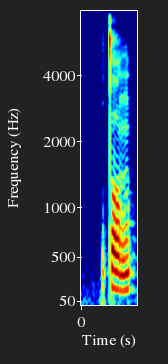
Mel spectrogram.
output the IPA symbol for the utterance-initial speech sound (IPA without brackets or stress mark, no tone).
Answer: t̪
